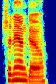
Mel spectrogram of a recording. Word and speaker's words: Shenango: I did the Google pronunciation for this. And I was like, don't mess it up. Shenango. That's what it is.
